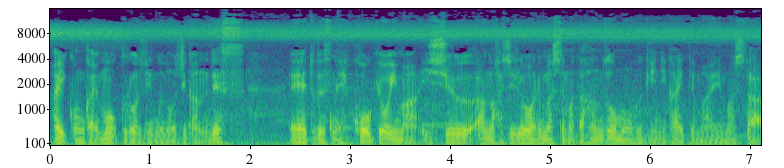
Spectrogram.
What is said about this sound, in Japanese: えー、もうねセミの音聞こえますかね皆さんねもうセミが鳴いてですねもうなんか真夏という感じで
